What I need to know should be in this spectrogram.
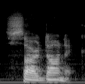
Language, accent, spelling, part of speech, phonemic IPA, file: English, US, sardonic, adjective, /sɑɹˈdɑnɪk/, En-us-sardonic.ogg
- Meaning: 1. Scornfully mocking or cynical 2. Disdainfully or ironically humorous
